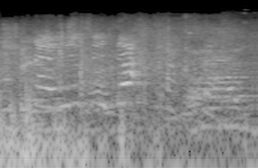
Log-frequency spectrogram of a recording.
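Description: A young child's high-pitched voice.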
